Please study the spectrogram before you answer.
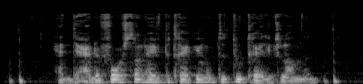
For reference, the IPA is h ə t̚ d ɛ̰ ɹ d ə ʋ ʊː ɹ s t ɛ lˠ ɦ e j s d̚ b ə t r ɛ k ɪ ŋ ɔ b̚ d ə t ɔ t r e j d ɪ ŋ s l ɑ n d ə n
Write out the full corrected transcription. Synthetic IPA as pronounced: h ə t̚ d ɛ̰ ɹ d ə v ʊː ɹ s t ɛ lˠ ɦ e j f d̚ b ə t r ɛ k ɪ ŋ ɔ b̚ d ə t u t r e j d ɪ ŋ s l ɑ n d ə n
